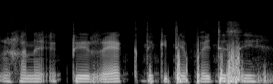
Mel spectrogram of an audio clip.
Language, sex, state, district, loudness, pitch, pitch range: Bengali, male, Assam, Hailakandi, -19 LUFS, 135 Hz, 135-140 Hz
